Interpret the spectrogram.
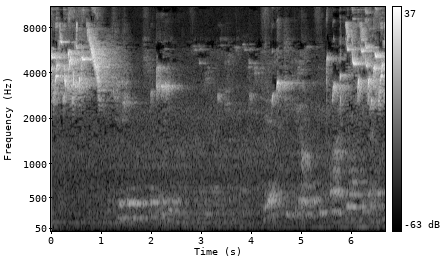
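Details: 'Golden throat' singing by a European goldfinch, intended to teach young goldfinches. Loud jangling twitter opens and closes the passage, with quieter high notes and a low human voice in the middle.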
